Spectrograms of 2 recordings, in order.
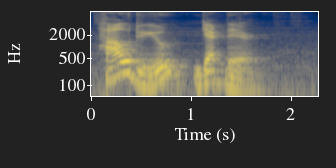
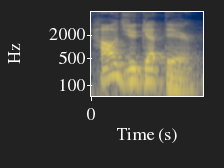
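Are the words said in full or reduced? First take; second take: full; reduced. First: Each word is said fully and separately. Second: The words are reduced and run together.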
